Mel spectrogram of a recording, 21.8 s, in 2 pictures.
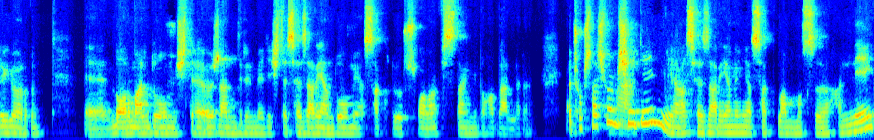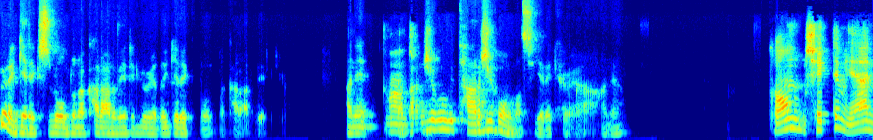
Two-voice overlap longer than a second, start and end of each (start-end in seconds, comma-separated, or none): none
